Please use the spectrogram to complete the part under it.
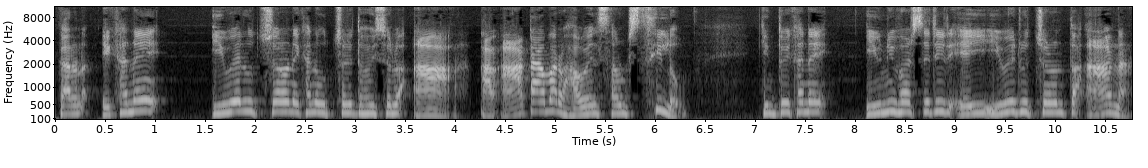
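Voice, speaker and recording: A woman's voice: a little high, a little mellow. A woman teaching a grammar lesson, who repeats the key sounds and keeps asking her students questions.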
